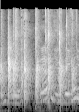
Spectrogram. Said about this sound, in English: Round of claps.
